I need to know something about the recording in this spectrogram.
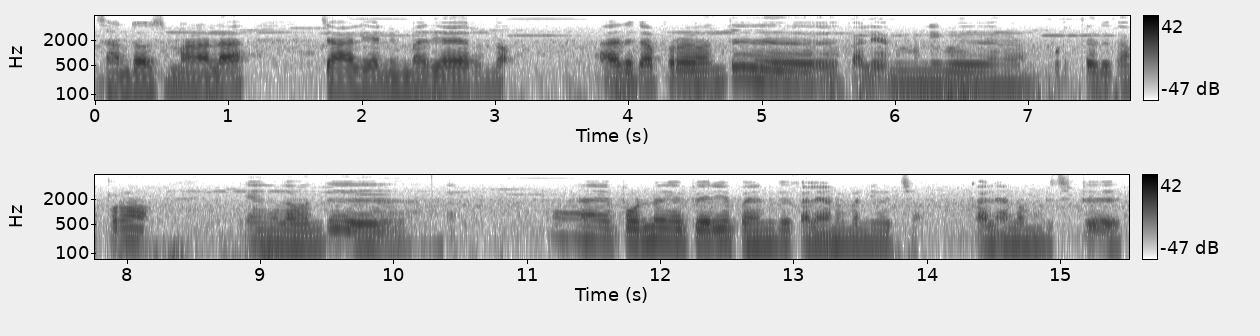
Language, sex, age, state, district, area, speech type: Tamil, female, 45-60, Tamil Nadu, Thanjavur, rural, spontaneous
